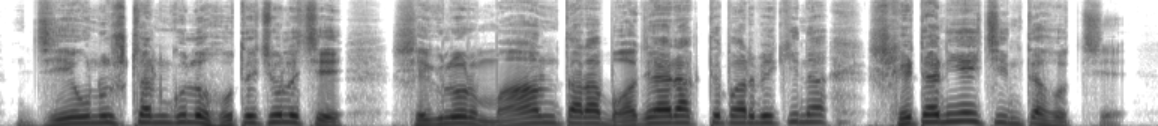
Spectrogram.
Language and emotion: Bengali, fearful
